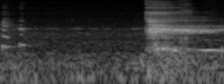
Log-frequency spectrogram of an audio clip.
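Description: Baby giving one high-pitched, breathy squeal about a second and a half in, after a quiet stretch.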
